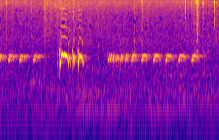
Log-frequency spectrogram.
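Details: Lure-bird zebra dove of local stock, singing keenly: a sharp burst of four quick coos, followed by a long even string of soft short notes at a regular pace.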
